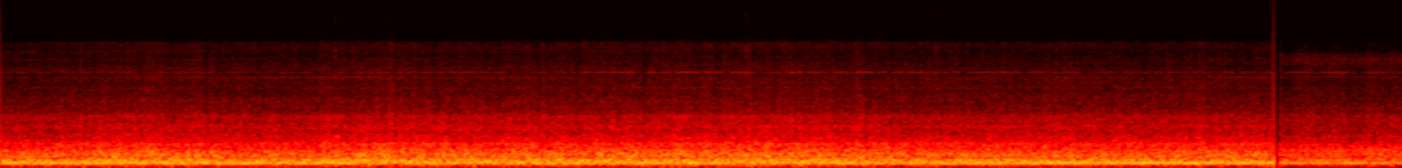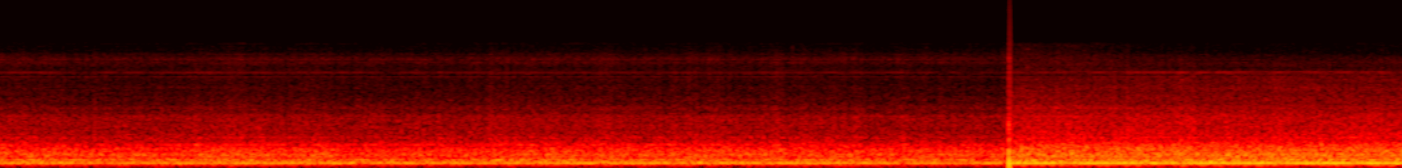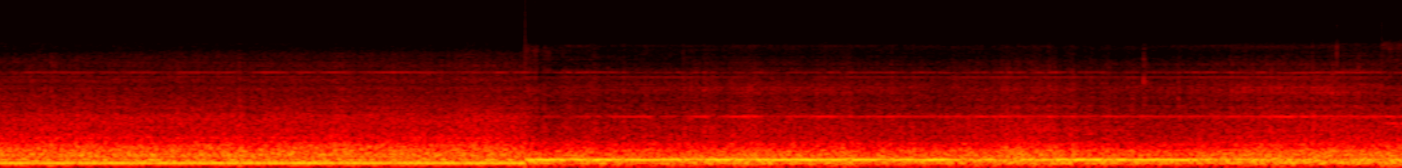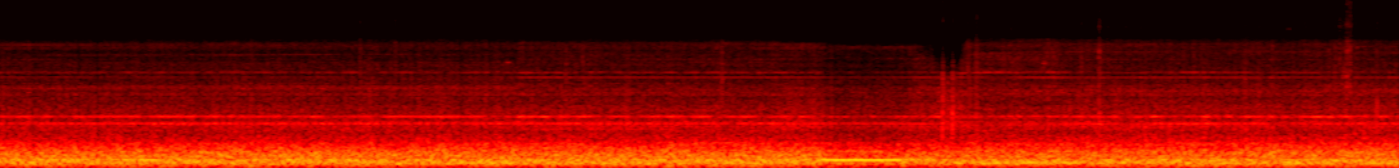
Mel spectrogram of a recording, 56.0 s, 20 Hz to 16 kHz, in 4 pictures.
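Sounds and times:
airliner engine and propeller drone: 0.0s - 56.0s.

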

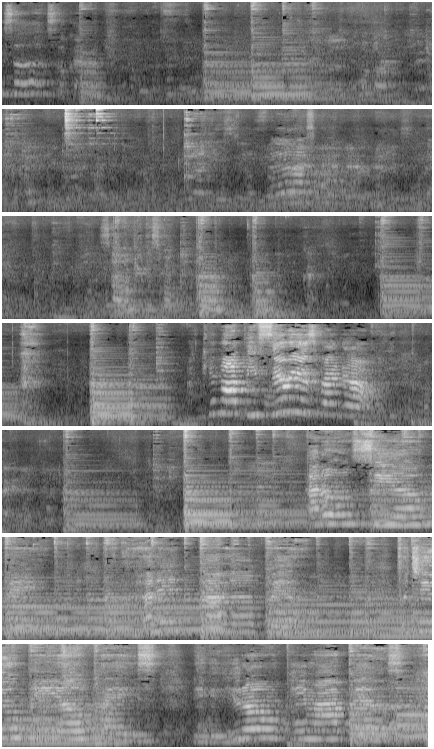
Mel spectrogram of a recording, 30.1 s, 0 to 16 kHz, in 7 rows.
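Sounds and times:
woman singing: 0.0s - 0.8s, 20.1s - 30.0s
acoustic guitar chords: 2.0s - 3.5s, 12.4s - 14.8s, 17.8s - 30.0s.

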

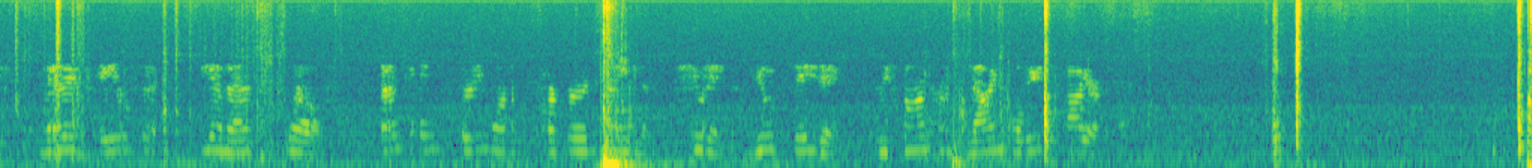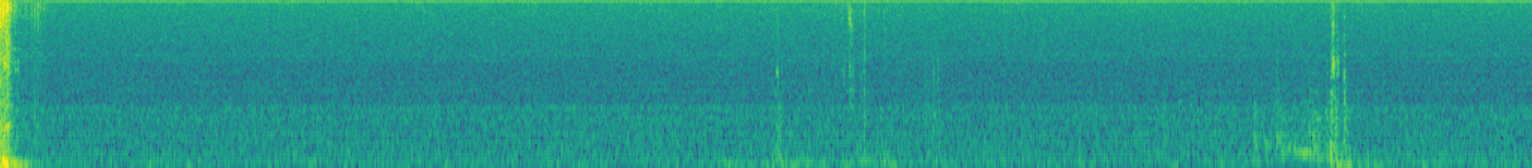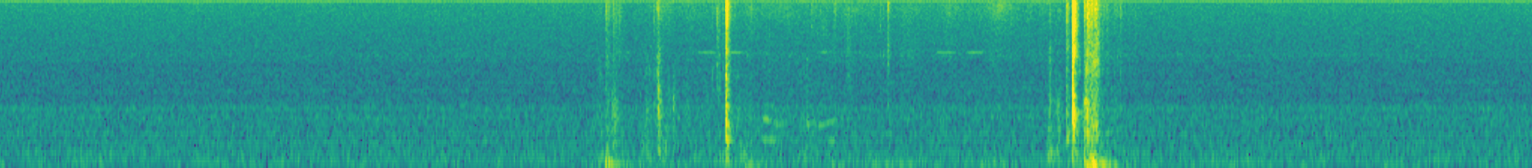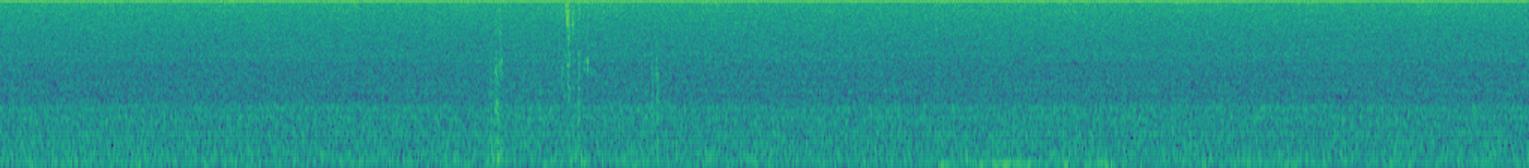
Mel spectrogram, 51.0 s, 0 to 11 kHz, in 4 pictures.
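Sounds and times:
dispatcher voice over radio: 0.3s - 9.3s
car door clicks and knocks: 10.5s - 10.9s, 12.4s - 13.2s, 30.5s - 31.9s, 34.2s - 34.9s
car door shutting: 12.4s - 13.2s, 23.2s - 24.2s, 30.5s - 32.7s, 34.2s - 35.0s.

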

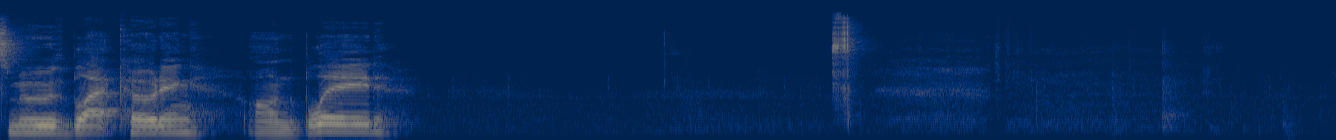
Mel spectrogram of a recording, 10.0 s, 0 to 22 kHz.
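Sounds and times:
soft breath: 6.6s - 9.2s.

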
